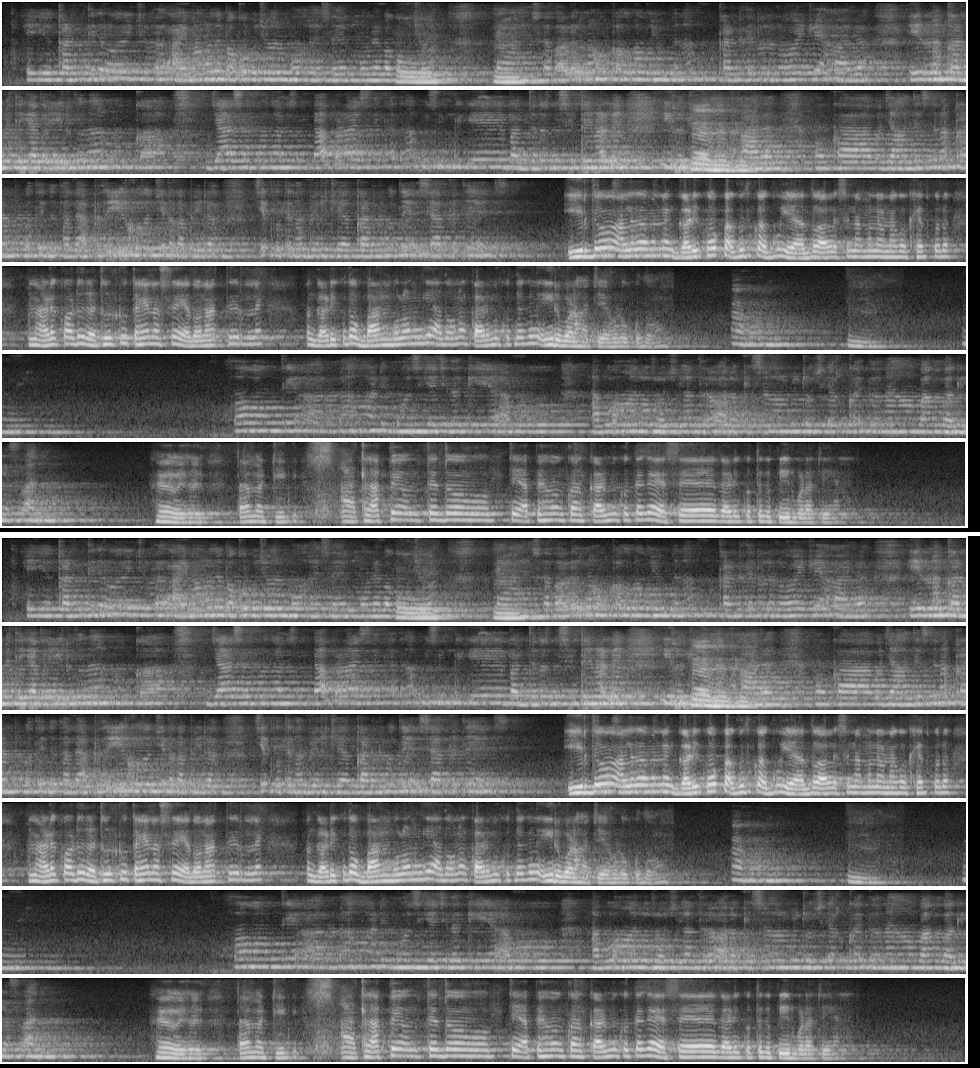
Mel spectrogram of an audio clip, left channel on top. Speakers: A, on the left; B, on the right.
A: ᱤᱭᱟᱹ ᱠᱟᱹᱲᱢᱤ ᱛᱮᱜᱮ ᱨᱚᱦᱚᱭ ᱦᱚᱪᱚ ᱟᱭᱢᱟ ᱦᱚᱲ ᱫᱚ ᱵᱟᱠᱚ ᱵᱩᱡᱷᱟᱹᱣᱟ ᱦᱮᱸᱥᱮ ᱢᱚᱱᱮᱨᱮ ᱵᱟᱠᱚ
B: ᱦᱳᱭ
A: ᱵᱩᱡᱷᱟᱹᱣᱟ᱾
B: ᱦᱩᱸ
A: ᱦᱮᱸ ᱥᱮ ᱟᱫᱚ ᱟᱞᱮ ᱫᱚ ᱱᱟᱦᱟᱜ ᱚᱱᱠᱟ ᱫᱚ ᱵᱟᱝ ᱦᱩᱭᱩᱜ ᱠᱟᱱᱟ ᱠᱟᱰᱤ ᱛᱮ ᱱᱟᱜ ᱞᱮ ᱨᱚᱦᱚᱭ ᱦᱚᱪᱚᱭᱟ ᱟᱨ ᱤᱨ ᱦᱚ ᱱᱟᱦᱟᱜ ᱠᱟᱹᱲᱢᱤ ᱛᱮᱜᱮ ᱟᱫᱚ ᱤᱨ ᱫᱚ ᱱᱟᱦᱟᱜ ᱱᱚᱝᱠᱟ ᱡᱟ ᱥᱮᱨᱢᱟ ᱫᱚ ᱟᱞᱮᱥᱮᱫ ᱫᱟᱜ ᱵᱟᱲᱟᱭ ᱤᱥᱤᱱ ᱠᱷᱟᱱᱡ ᱫᱚ ᱱᱟᱦᱟᱜ ᱢᱮᱥᱤᱱ ᱛᱮ ᱜᱮ ᱵᱟᱡᱡᱚᱛ <unintelligible> ᱢᱮᱥᱤᱱ ᱛᱮᱜᱮ ᱟᱸᱜ ᱞᱮ ᱤᱨ ᱦᱚᱪᱚᱭᱟ
B: ᱦᱮᱸ
A: ᱱᱟᱜ,
B: ᱦᱮᱸ ᱦᱮᱸ
A: ᱟᱨ ᱚᱱᱠᱟ ᱡᱟᱦᱟᱸ ᱛᱤᱥ ᱛᱮᱱᱟᱜ ᱠᱟᱹᱢᱤ ᱠᱚ ᱠᱟᱛᱮ ᱜᱮ ᱛᱟᱦᱚᱞᱮ ᱟᱯᱮ ᱫᱚ ᱤᱨ ᱠᱚᱫᱚ ᱪᱮᱫ ᱞᱮᱠᱟ ᱯᱮ ᱤᱨᱟ? ᱪᱮᱫ ᱠᱚᱛᱮ ᱱᱟᱦᱟᱜ ᱯᱮ ᱤᱨ ᱪᱚᱭᱟ ᱠᱟᱹᱲᱢᱤ ᱠᱚᱛᱮ ᱥᱮ ᱟᱯᱮ ᱛᱮ ᱥᱮ
B: ᱤᱨᱫᱚ
A: ᱢᱮᱥᱤᱱ
B: ᱟᱞᱮᱫᱚ
A: ᱠᱚᱛᱮ?
B: ᱢᱟᱱᱮ ᱜᱟᱹᱲᱤ ᱠᱚᱦᱚᱸ ᱠᱚ ᱟᱹᱜᱩ ᱫᱚᱠᱚ ᱟᱹᱜᱩᱭᱟ ᱟᱫᱚ ᱟᱞᱮ ᱥᱮᱱᱟᱜ ᱢᱟᱱᱮ ᱚᱱᱟ ᱠᱚ ᱠᱷᱮᱛ ᱠᱚᱨᱮ ᱚᱱᱟ ᱟᱲᱮ ᱠᱚ ᱟᱹᱰᱤ ᱞᱟᱹᱴᱩ ᱞᱟᱹᱴᱩ ᱛᱟᱦᱮᱱᱟ ᱥᱮ ᱟᱫᱚ ᱚᱱᱟ ᱠᱷᱟᱹᱛᱤᱨ ᱟᱱᱮ ᱜᱟᱹᱰᱤ ᱠᱚᱫᱚ ᱵᱟᱝ ᱵᱚᱞᱚᱱ ᱜᱮᱭᱟ ᱟᱫᱚ ᱚᱱᱟ ᱠᱟᱹᱲᱢᱤ ᱠᱚᱛᱮ ᱜᱮᱞᱮ ᱤᱨ ᱵᱟᱲᱟ ᱦᱚᱪᱚᱭᱟ ᱦᱩᱲᱩ ᱠᱚᱫᱚ᱾
A: ᱦᱚᱸ, ᱦᱚᱸ-ᱦᱚᱸ᱾
B: ᱦᱩᱸ
A: ᱚᱸ ᱦᱚᱸ ᱜᱚᱝᱠᱮ ᱟᱨ ᱚᱱᱟ ᱦᱚᱸ ᱟᱹᱰᱤ ᱢᱚᱡᱽ ᱜᱮᱭᱟ ᱪᱮᱫᱟᱜ ᱠᱤ ᱟᱵᱚ ᱟᱵᱚ ᱦᱚᱸ ᱟᱨᱚ ᱨᱚᱡᱽᱜᱟᱨ ᱛᱟᱨᱟᱜᱼᱟ ᱟᱨᱚ ᱠᱤᱸᱥᱟᱹᱬ ᱦᱚᱲ ᱵᱚᱱ ᱨᱚᱡᱽᱜᱟᱨ ᱠᱷᱟᱡ ᱫᱚ ᱚᱱᱟ ᱦᱚᱸ ᱵᱟᱝ ᱵᱷᱟᱹᱜᱤ ᱟ ᱥᱮ ᱵᱟᱝ?
B: ᱦᱳᱭ ᱦᱳᱭ ᱛᱟᱭᱢᱟ ᱴᱷᱤᱠ ᱜᱮᱭᱟ ᱟᱨ ᱛᱟᱦᱞᱮ ᱟᱯᱮ ᱚᱱᱛᱮ ᱫᱚ ᱟᱯᱮ ᱦᱚᱸ ᱚᱱᱠᱟ ᱠᱟᱹᱲᱢᱤ ᱠᱚ ᱠᱚᱛᱮ ᱜᱮ ᱮᱥᱮ ᱜᱟᱹᱲᱤ ᱠᱚᱛᱮ ᱜᱮ ᱯᱤᱨ ᱵᱟᱲᱟ ᱦᱚᱪᱮᱭᱟ᱾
